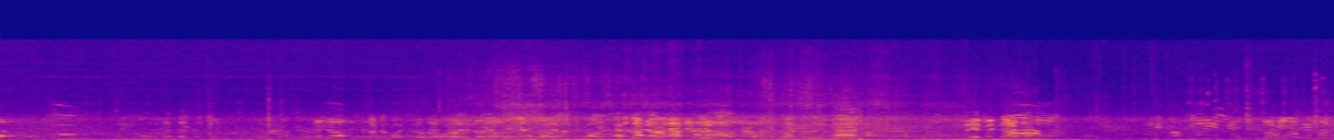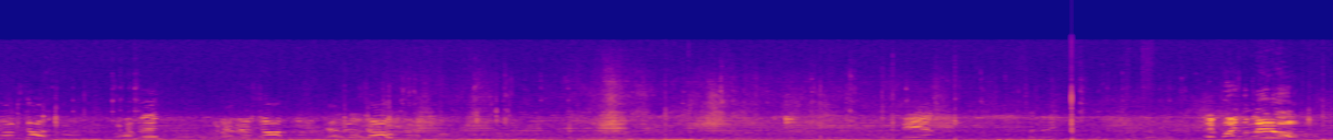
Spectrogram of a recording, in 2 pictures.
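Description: Football players shout to each other across an open field.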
